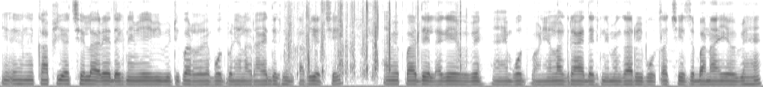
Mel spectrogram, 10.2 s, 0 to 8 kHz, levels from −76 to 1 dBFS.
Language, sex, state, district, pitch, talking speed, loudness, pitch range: Maithili, male, Bihar, Kishanganj, 115 Hz, 255 wpm, -37 LUFS, 115-120 Hz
